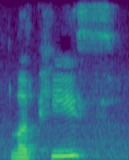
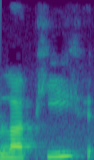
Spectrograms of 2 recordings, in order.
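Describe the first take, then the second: First: The final S is pronounced. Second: The final S is left silent.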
